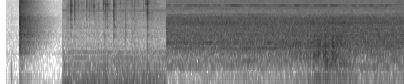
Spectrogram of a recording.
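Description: A short knock just after the start, then from about a second and a half in a Tineco Floor ONE cordless wet-dry floor cleaner runs with a steady whirring rush and a faint high whine.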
